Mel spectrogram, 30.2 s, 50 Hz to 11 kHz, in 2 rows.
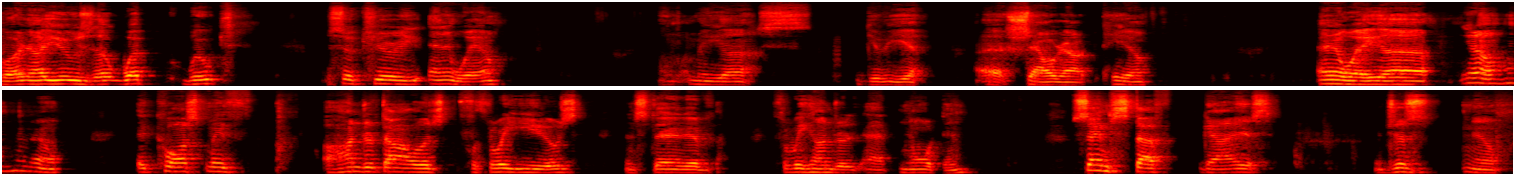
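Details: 51-year-old man with cerebral palsy since birth; he says people think he might be drunk but he is not; dysarthria (cerebral palsy).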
